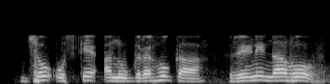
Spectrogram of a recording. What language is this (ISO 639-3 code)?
hin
